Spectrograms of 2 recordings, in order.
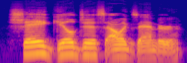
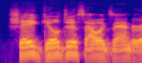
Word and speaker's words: Shai Gilgeous-Alexander: No, the pronunciation of his name in English is as Shai Gilgeous. It's hard. Shai Gilgeous-Alexander. I don't know why I always hear Gilchrist. Shai Gilgeous-Alexander.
